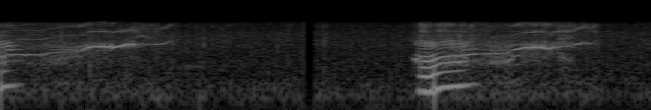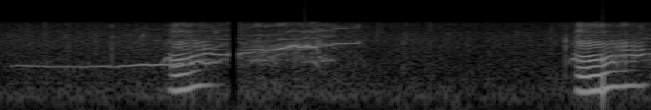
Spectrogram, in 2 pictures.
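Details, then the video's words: Snoring from three black stork chicks in a forest nest in Estonia. Rough, upward-sliding calls with stacked overtones recur roughly every two and a half to three seconds, each fading into a reedy whine. A faint steady tone sounds between bursts. "Black storks are snoring"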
